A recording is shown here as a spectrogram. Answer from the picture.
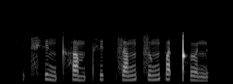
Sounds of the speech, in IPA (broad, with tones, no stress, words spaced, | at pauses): t͡sʰɪ˨˩ŋkʰɐ˨˩m t̪ʰɪ˨˥k̚t͡sɐ˨˥ŋ t͡sʊ˨˥ŋpɐ˧t̚kʰɵ˨˩n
